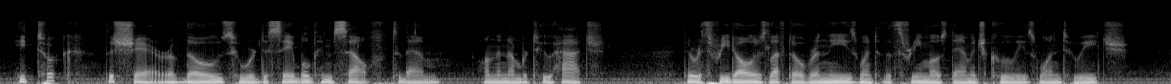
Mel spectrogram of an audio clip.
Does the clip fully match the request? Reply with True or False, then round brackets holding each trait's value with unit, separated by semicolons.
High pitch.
False (90 Hz)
